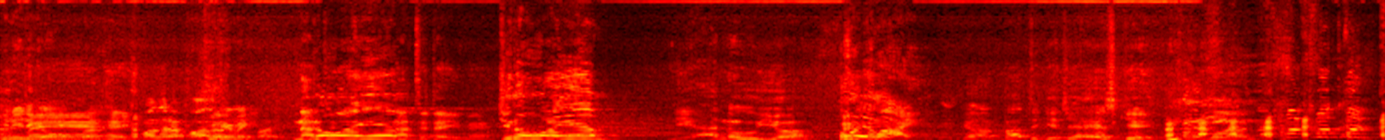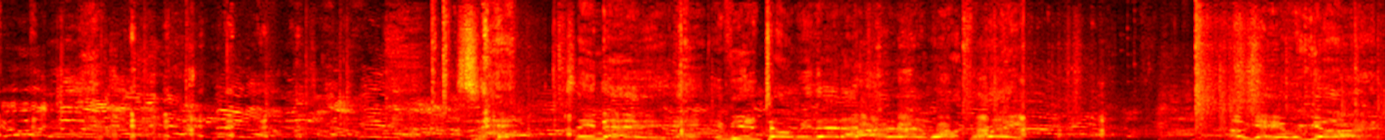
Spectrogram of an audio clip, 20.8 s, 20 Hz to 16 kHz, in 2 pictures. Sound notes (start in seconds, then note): 8.7 both laughing; 13.9 glass shatters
